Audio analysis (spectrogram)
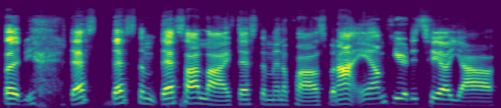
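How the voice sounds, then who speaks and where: A woman's voice: on the low side, unhurried, a bit bright, dry recording. A woman in her late fifties from Gary, Indiana, chatting casually with her livestream viewers and laughing often. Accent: Northern Indiana, Gary. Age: 50s. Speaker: livestream host.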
